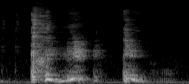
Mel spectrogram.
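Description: A person clears their throat twice: a longer rasping hack followed a moment later by a shorter one, with no talking.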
